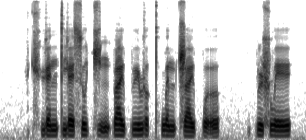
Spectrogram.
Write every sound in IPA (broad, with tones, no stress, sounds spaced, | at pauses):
t͡ɕʰ ɥ ɛ˧˥ n t̪ j ɛ˧˥ s u˥˩ t͡ɕ ḭ˨˩ ŋ p a˥˩ ɪ̯ p y˥ ɻ ɤ˧˥ kʰ w ə˥˩ n ʈ͡ʂ a˧˥ ɪ̯ p ɤ̰˨˩˦ | p y˧˥ ʂ w e˧˥ ɪ̯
